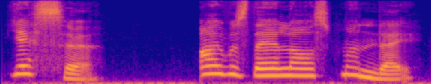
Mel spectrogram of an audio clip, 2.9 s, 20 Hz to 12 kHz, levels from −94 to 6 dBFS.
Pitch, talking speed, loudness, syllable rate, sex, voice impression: 245 Hz, 145 wpm, -17 LUFS, 4.2 syllables/s, female, very feminine, young, thin, tensed, slightly powerful, bright, soft, very clear, fluent, very cute, intellectual, very refreshing, slightly sincere, calm, very friendly, very reassuring, unique, very elegant, wild, sweet, lively, kind, slightly sharp, light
